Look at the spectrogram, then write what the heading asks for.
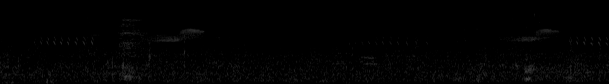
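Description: Faint wild bird calls: a quick trill of short high notes and a short whistle, each heard twice, over a quiet outdoor hiss.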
